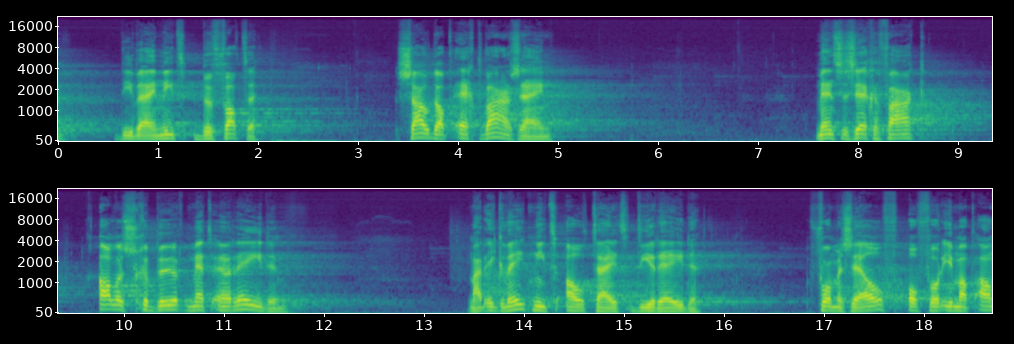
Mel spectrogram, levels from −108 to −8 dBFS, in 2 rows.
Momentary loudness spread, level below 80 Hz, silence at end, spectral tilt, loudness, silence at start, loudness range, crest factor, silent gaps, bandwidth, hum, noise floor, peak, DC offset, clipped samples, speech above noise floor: 12 LU; -52 dBFS; 0 s; -4.5 dB/octave; -20 LUFS; 0 s; 4 LU; 18 dB; none; 19.5 kHz; none; -61 dBFS; -4 dBFS; under 0.1%; under 0.1%; 42 dB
